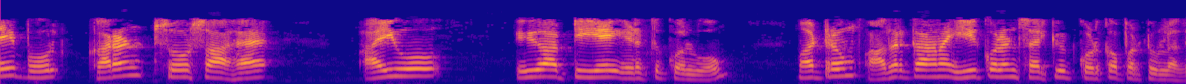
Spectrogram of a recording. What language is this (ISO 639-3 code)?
tam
